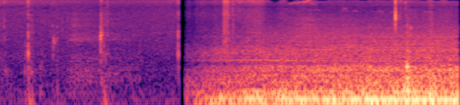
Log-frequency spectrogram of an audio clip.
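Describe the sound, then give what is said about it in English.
A few faint clicks in near-silence, then a steady low rumble swells in at about two seconds and holds, the muffled hum inside a running car. No one speaks. “Feels like it's been a while since I've recorded a podcast here in the car, and it's been a little while since I've gone to the trail to do some running.”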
